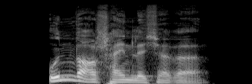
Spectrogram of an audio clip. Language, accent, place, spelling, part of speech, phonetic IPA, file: German, Germany, Berlin, unwahrscheinlichere, adjective, [ˈʊnvaːɐ̯ˌʃaɪ̯nlɪçəʁə], De-unwahrscheinlichere.ogg
- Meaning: inflection of unwahrscheinlich: 1. strong/mixed nominative/accusative feminine singular comparative degree 2. strong nominative/accusative plural comparative degree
